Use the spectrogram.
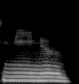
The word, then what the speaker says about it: Minu: How do you say your name? You're saying it wrong. Oh, say your name again. but I'm also known as Minu. Oh, Minu. I've been saying Mino all this time.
